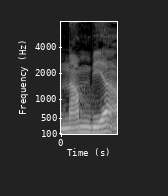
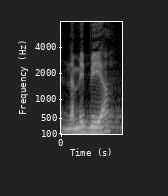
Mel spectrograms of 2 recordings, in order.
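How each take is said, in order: First: The name is said with three syllables. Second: The name is said with four syllables. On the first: The speaker calls it wrong. "not Nambia" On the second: The speaker calls it right. "It is called Namibia"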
